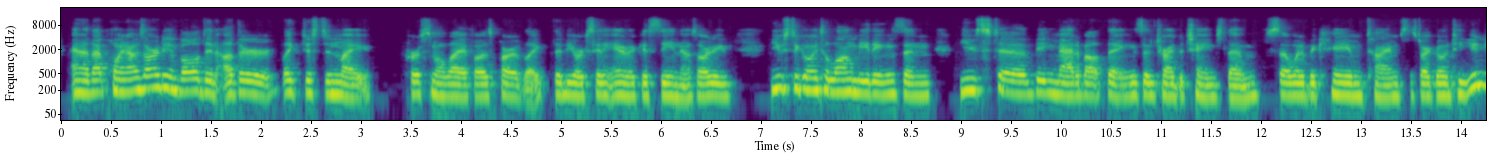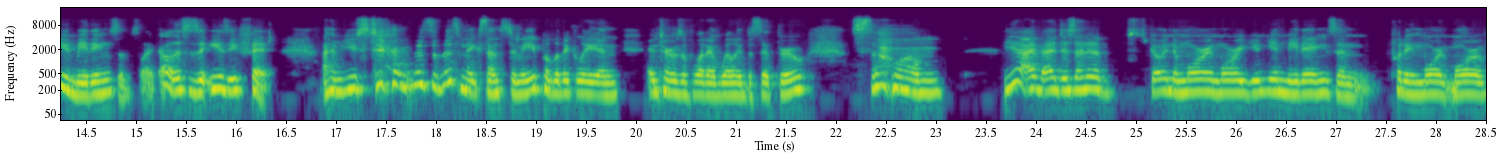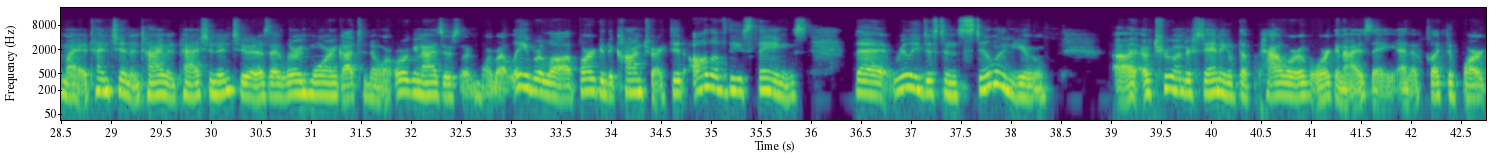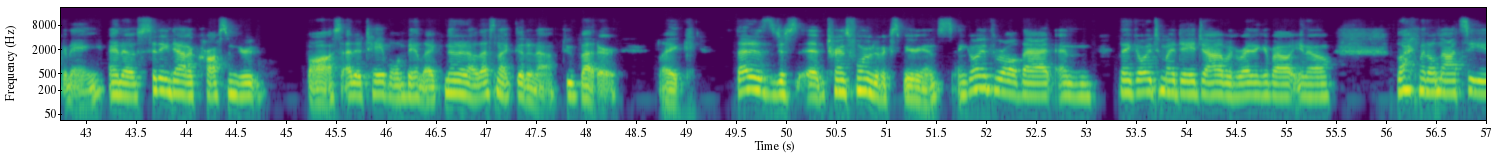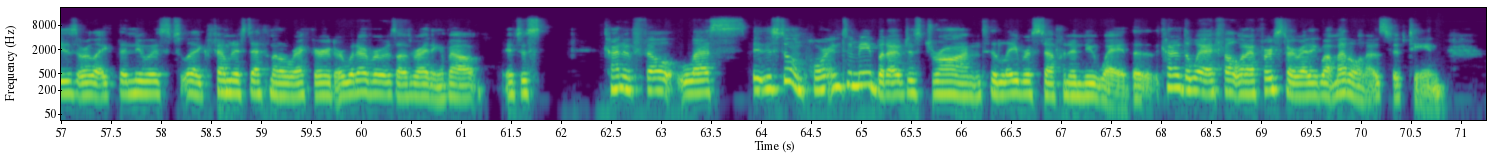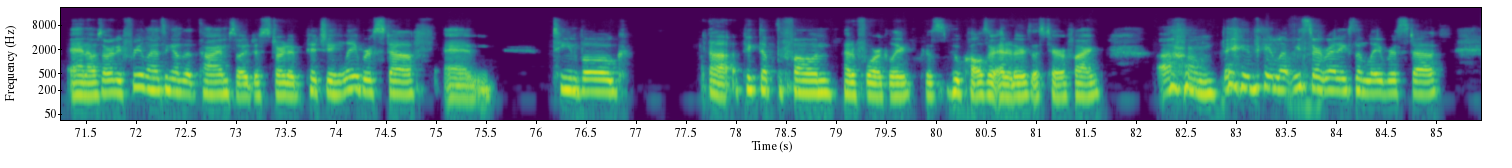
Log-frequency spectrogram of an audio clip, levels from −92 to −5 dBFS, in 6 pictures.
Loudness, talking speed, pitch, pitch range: -18 LUFS, 215 wpm, 165 Hz, 150-185 Hz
